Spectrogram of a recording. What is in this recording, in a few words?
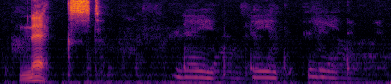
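"lead", spoken word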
